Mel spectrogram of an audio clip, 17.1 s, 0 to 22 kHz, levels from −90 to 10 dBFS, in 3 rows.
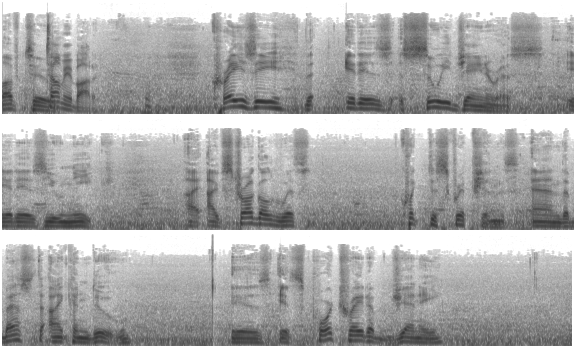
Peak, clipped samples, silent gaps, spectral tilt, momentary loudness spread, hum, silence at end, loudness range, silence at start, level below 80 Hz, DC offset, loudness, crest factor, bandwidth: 0 dBFS; under 0.1%; none; -4.5 dB/octave; 12 LU; none; 0 s; 3 LU; 0 s; -34 dBFS; under 0.1%; -19 LUFS; 18 dB; 16.5 kHz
